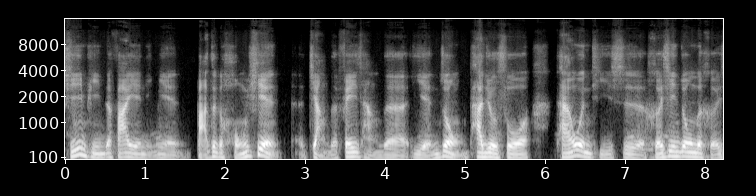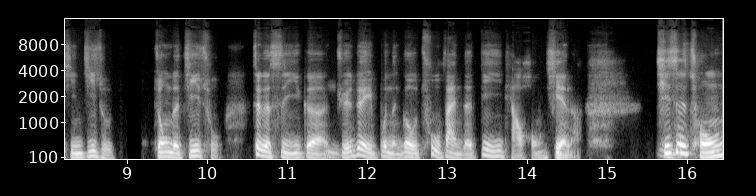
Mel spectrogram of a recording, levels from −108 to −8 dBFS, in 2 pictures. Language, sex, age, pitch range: Chinese, male, 50-69, 95-130 Hz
